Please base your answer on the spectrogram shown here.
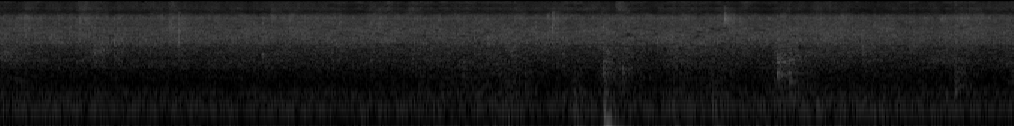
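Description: Onions, bacon and smoked sausage sizzle steadily in avocado oil in a pan, a constant soft frying crackle with a couple of brief clinks from turning the pieces.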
